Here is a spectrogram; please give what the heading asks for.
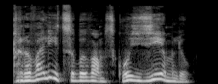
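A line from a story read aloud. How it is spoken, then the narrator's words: Angry shout. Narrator (Russian): Когда Лачи заметил, что они в него целят, то рассердился и закричал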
